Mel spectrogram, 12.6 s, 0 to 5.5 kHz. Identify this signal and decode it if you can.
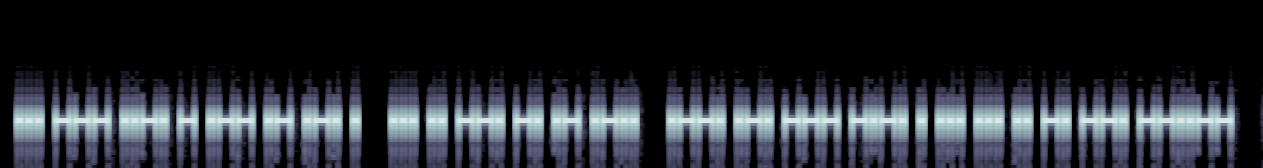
Morse code, heard as a keyed tone, about 25 wpm, 600 Hz. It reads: SOFTWARE SIGNAL PROCESSING,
